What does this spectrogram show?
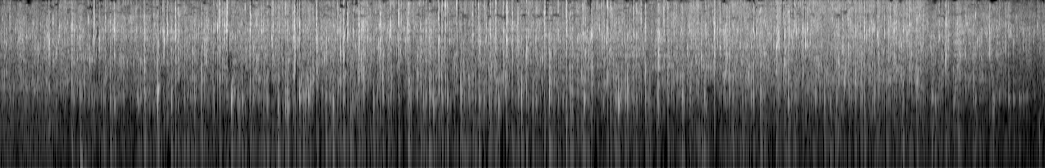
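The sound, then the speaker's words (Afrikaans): Water from a spring at Protea Village flows steadily, a continuous bright splashing and gurgling that stays even in loudness for the whole stretch, with no voices over it. “Wat ons hier dis dit waar die water wat nou is so loop.”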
